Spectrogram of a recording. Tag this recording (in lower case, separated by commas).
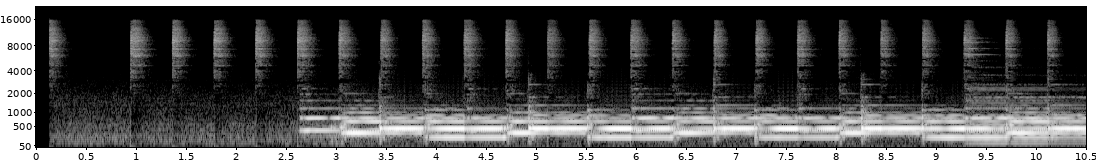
musical instrument, inside a small room, plucked string instrument, music, guitar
